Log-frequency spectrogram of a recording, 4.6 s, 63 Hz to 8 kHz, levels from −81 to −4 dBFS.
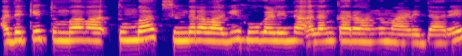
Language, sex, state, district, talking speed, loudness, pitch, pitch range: Kannada, female, Karnataka, Dharwad, 80 wpm, -15 LUFS, 240 Hz, 225-250 Hz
